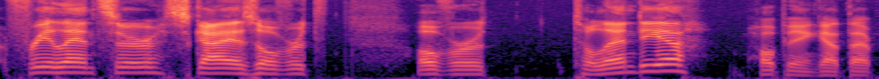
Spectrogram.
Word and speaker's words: Tolindia: of co-creator of freelancer sky is over over tolendia hoping i got that pronounced right the one and only brian mosley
